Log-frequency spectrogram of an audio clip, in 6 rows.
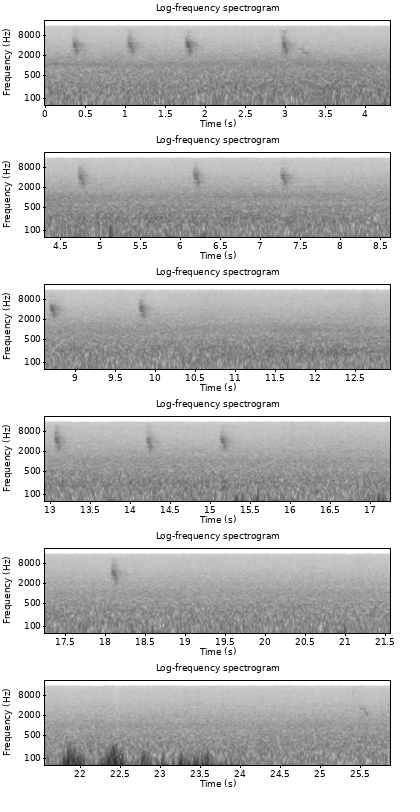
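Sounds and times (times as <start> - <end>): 
soft steady rustling hiss: 0.0 - 25.8
bird calling in short sharp high chirps: 0.4 - 2.0, 3.0 - 3.4, 4.7 - 5.0, 6.2 - 6.4, 7.2 - 7.5, 8.7 - 8.9, 9.8 - 10.0, 13.0 - 13.3, 14.2 - 14.4, 15.1 - 15.4, 18.1 - 18.4.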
